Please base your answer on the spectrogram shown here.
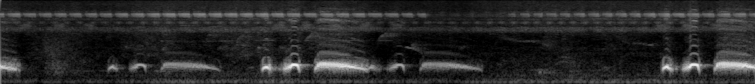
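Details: Spotted dove singing actively, a recording meant to lure and trap birds and provoke rivals to answer. Soft short coos lead to a louder doubled note and a long, falling, mellow coo. The phrase recurs after a pause.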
